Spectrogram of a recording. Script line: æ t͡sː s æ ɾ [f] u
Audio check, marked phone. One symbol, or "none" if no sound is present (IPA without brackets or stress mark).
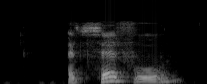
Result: f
